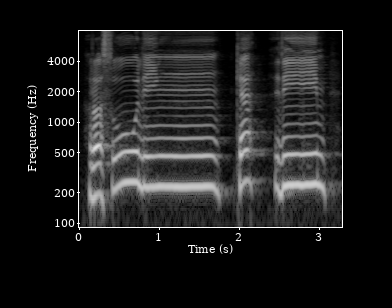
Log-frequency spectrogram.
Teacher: правило ихфа в размере двух огласовок назализации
